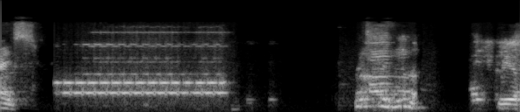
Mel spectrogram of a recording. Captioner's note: phone rings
